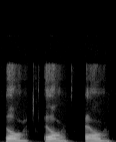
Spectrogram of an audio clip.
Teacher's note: the R is not like Spanish. In our in Spanish we roll the R. R is like very very solid, very strong.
